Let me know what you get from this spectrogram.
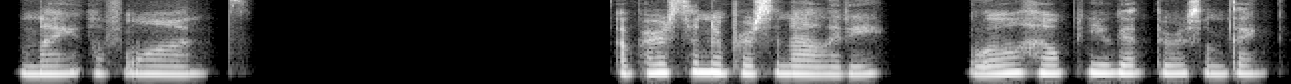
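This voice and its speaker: A woman playing a soft-spoken, ominous demon tarot reader in an ASMR roleplay, speaking in a measured, breathy near-whisper. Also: sits high, no echo. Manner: slow, measured, gently ominous. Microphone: close, dry microphone.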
